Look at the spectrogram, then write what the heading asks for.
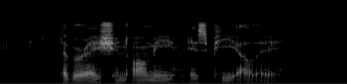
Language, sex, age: English, male, 21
